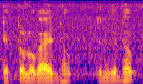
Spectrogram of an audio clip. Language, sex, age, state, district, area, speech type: Assamese, male, 45-60, Assam, Lakhimpur, rural, spontaneous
